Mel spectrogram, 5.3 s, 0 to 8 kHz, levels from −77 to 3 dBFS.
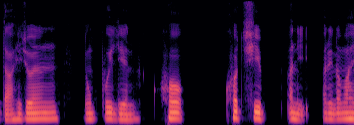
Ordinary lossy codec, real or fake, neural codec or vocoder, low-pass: none; real; none; none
